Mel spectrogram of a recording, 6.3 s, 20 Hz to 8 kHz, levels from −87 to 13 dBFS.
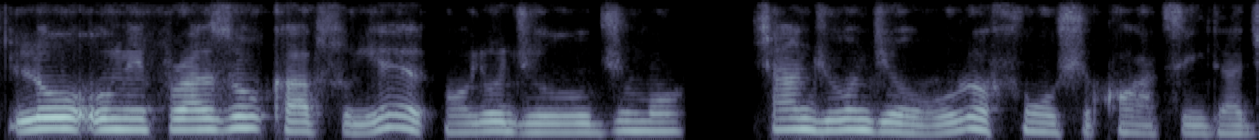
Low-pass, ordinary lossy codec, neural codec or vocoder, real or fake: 7.2 kHz; Opus, 16 kbps; codec, 16 kHz, 2 kbps, FunCodec, trained on Chinese and English, 25 frames a second; fake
